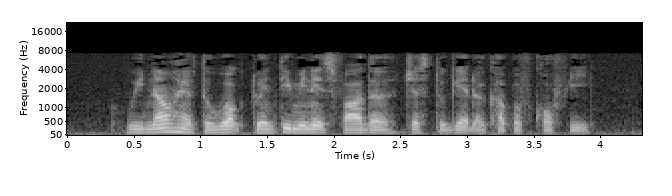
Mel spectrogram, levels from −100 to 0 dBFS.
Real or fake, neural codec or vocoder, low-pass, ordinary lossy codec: real; none; 7.2 kHz; MP3, 32 kbps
